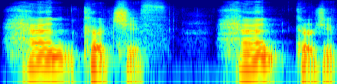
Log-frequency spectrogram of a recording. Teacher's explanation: Que le D n'est pas prononcé dans ce mot-là.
